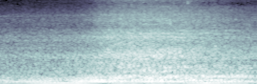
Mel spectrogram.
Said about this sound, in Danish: Geo tæller bilerne, der kører forbi ham, mens han går hjem.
